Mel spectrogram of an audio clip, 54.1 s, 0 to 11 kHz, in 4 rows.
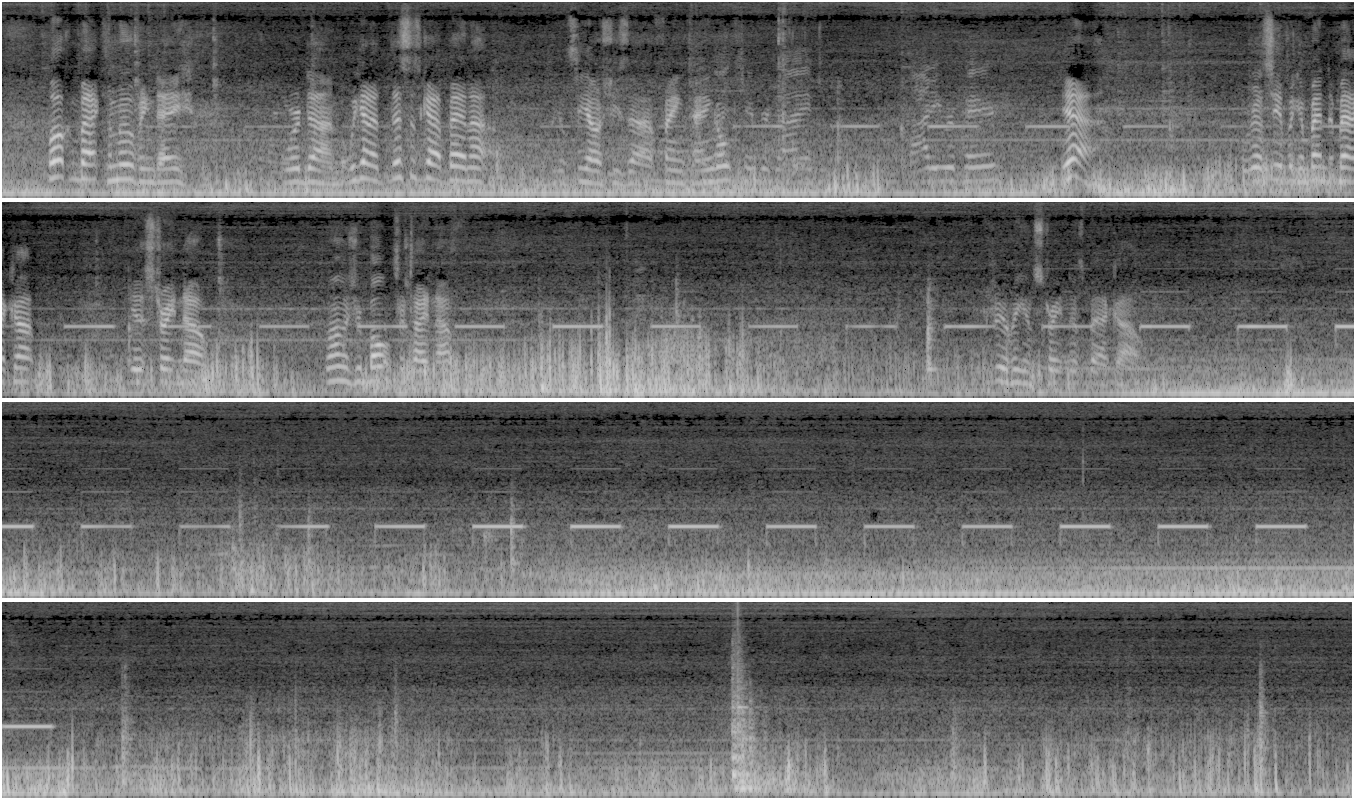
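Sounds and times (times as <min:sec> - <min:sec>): diesel engine running: 0:00.0 - 0:54.0
reversing alarm beeping: 0:00.2 - 0:44.2, 0:46.8 - 0:48.8.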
